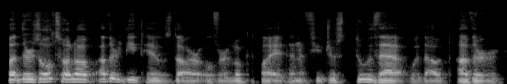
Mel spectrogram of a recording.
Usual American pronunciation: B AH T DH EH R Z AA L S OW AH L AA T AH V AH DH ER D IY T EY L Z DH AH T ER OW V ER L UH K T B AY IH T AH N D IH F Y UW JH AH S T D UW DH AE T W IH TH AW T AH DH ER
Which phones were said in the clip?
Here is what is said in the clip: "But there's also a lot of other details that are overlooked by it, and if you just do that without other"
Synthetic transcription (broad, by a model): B AH T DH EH R Z AA L S OW AH L AA T AH V AH DH ER D IY T EY L Z DH AH T ER OW V ER L UH K T B AY IH T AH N IH F Y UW JH AH S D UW DH AE T W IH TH AW T AH DH ER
